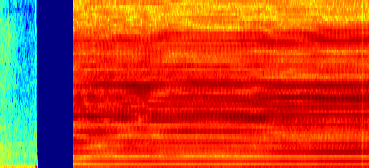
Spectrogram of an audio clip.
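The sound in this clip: Electric hair clippers cutting long hair: a faint noise, a brief silence, then the clippers switch on into a loud, steady, continuous buzzing hum that holds evenly to the end.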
